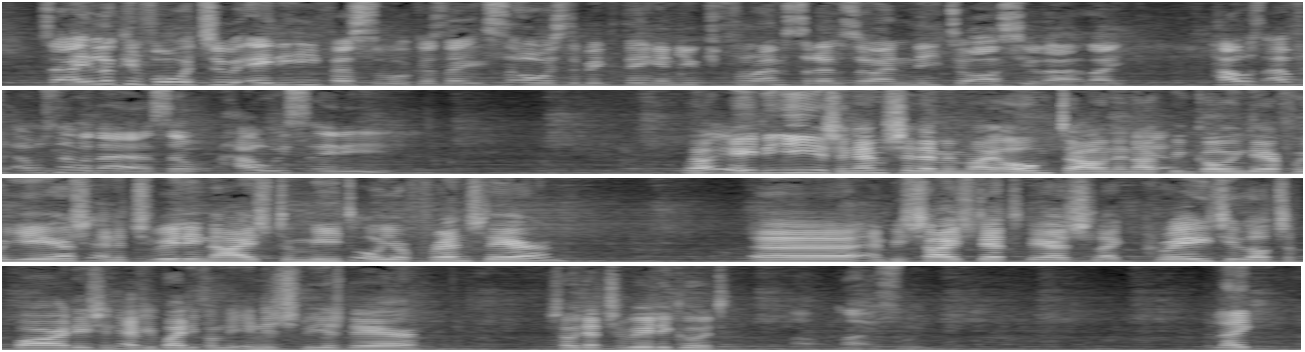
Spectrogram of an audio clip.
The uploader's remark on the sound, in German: Waren wir dieses Jahr auf dem Container Love Festival im Nürnberger Hafen unterwegs. Wir haben dort den Vibe und die Gefühle des Festivals eingefangen und den ein oder anderen Besucher, Künstler oder auch Veranstalter interviewt.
